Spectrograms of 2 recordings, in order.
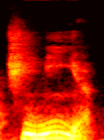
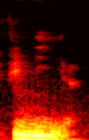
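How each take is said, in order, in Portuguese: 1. A palavra começa com um som de t. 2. A palavra começa com um som de f. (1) "em vez de você falar timia" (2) "seria assim"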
